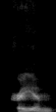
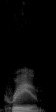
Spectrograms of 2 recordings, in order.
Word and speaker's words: Krayem: Krayem. – Krayem.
